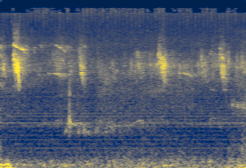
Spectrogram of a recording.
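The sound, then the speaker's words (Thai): Several birds chirp in short, scattered high calls over a steady background hush, fairly quiet, with no one speaking, on a cool, breezy morning with soft sunlight at a Buddhist dhamma garden. “เช้าเช้าก็บรรยากาศดีนะลมเย็นสบายดี แสงแดดอ่อนๆฟังเสียงนก”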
